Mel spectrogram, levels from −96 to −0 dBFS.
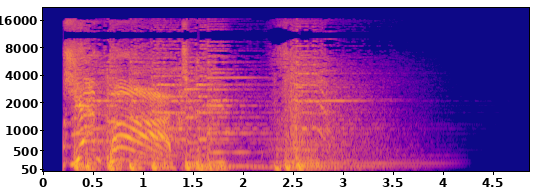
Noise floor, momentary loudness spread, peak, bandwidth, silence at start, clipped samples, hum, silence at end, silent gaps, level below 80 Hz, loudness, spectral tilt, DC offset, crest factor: -87 dBFS; 17 LU; -2 dBFS; 17 kHz; 0.2 s; under 0.1%; none; 1.45 s; none; -34 dBFS; -17 LUFS; -3 dB/octave; under 0.1%; 18 dB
